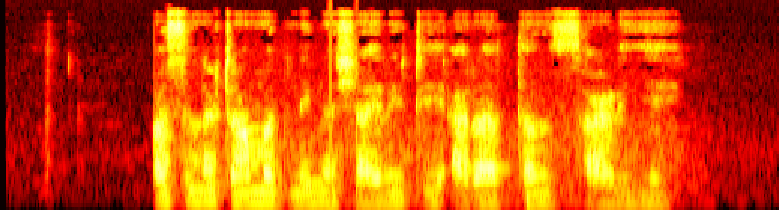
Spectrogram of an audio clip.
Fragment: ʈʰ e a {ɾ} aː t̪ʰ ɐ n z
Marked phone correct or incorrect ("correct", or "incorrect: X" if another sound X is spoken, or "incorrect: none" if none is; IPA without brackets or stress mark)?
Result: correct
